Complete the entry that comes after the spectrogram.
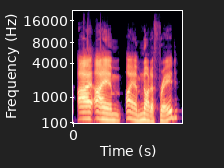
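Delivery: loud, high stammered defiance; faltering bravado. Acted. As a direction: play a kid insisting on courage while backing away. Kid backing away, claims bravery.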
